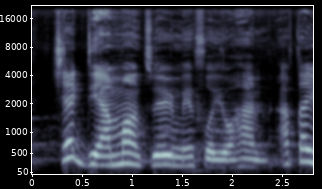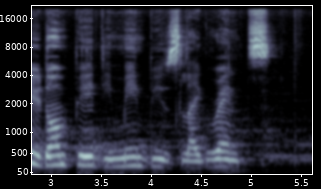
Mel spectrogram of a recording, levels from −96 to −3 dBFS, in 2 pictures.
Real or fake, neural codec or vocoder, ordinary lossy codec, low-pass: real; none; none; none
